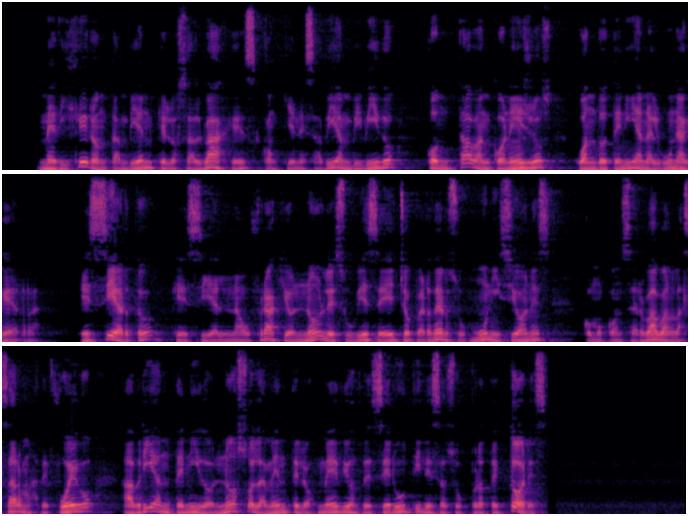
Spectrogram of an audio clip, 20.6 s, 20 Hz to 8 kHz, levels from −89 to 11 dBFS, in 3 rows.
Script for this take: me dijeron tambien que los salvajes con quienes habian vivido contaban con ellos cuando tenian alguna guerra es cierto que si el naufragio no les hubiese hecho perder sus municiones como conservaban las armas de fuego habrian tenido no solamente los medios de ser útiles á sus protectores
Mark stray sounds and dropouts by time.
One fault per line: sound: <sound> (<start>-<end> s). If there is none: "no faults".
no faults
